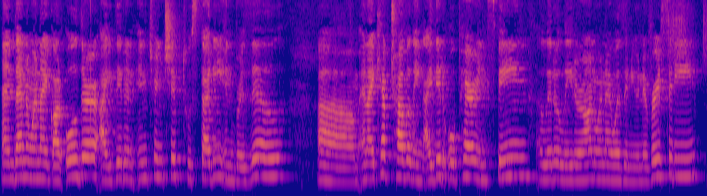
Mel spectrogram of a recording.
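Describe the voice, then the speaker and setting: A woman's voice: mid-range voice, steady tone, moderate pace. Young woman from canada, chatting as a guest, earnest, kinda echoey room. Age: young adult. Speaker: interview guest. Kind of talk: casual interview conversation. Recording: roomy echo.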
